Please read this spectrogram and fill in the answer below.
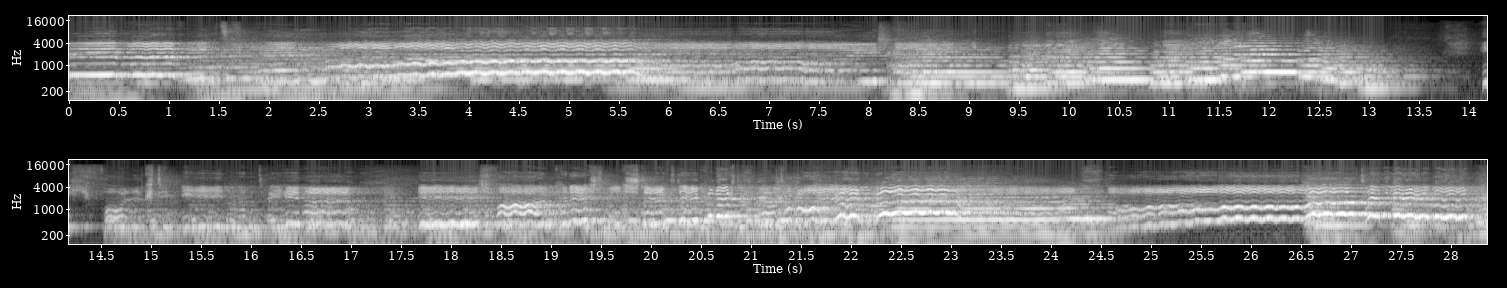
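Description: A woman singing in full operatic voice with wide vibrato, accompanied by a small chamber ensemble of violin, double bass and bassoon. The music stops for a moment about halfway through, then goes on.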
